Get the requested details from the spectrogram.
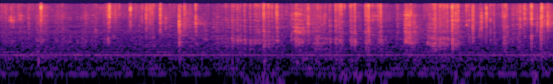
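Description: A utility knife blade scrapes and cuts shavings from the edge of a thinned, dry, solid lilac soap bar held in a hand. Crisp, bright scratches and sharp little clicks crackle in quick, uneven bursts over a faint steady low hum. The result is a dry, crumbly shaving sound that stays quiet and close throughout.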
